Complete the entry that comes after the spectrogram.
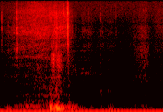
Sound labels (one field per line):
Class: drawer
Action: closing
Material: wicker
